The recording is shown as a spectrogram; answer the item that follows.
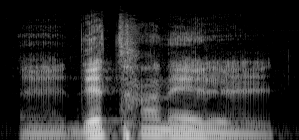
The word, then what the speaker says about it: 나다나엘: 그러니까에 네타넬 이렇게 원래 발음을 해야 되는데 이게 히브리시 발음이 네타넬인데 이걸 어 헬라 문화권에 유대 문화권의 시대가 지나면서 나다나엘 끝에 엘은 하나님이고 나다나 이렇게 번역을 한 거죠.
